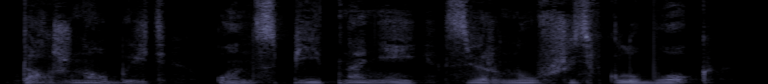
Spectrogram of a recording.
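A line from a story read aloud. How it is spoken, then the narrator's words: Whisper. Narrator (Russian): прошептал Пип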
